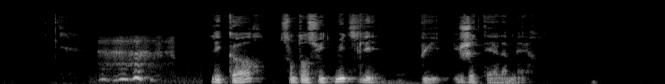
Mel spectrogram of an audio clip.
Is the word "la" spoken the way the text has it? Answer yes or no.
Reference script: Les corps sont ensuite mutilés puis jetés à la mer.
yes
